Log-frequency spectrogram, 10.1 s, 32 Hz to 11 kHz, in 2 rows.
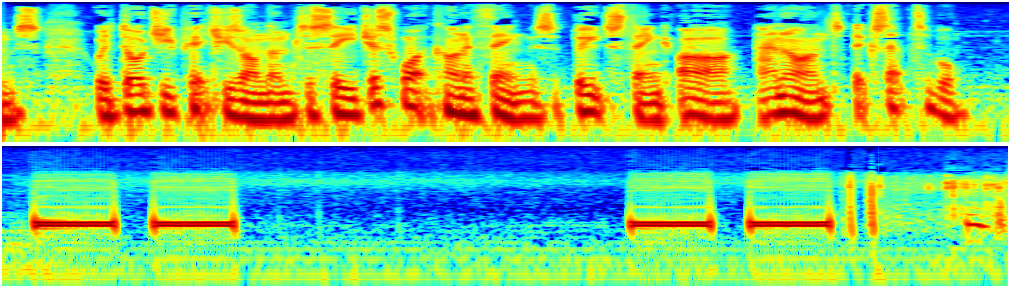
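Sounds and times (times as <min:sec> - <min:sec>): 
speech: 0:00.0 - 0:05.0
telephone double-buzz ringing tone heard down the line: 0:05.2 - 0:06.2, 0:08.2 - 0:09.2.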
